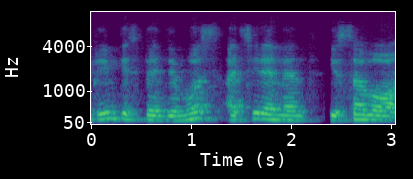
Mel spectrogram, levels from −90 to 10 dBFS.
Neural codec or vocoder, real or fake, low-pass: none; real; 10.8 kHz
